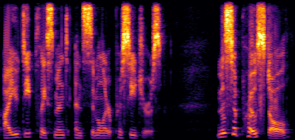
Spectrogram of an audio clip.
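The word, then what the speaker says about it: misoprostol: Moprotol I think that's how you pronounce it.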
